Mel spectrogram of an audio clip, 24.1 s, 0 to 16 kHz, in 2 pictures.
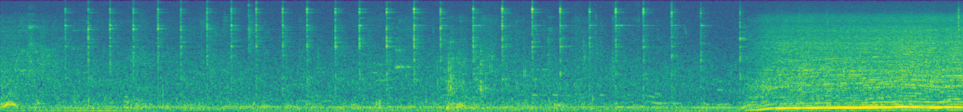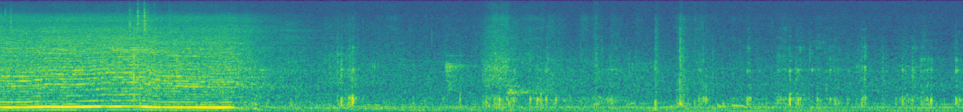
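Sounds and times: small motor whirring: 9.3s - 15.9s.

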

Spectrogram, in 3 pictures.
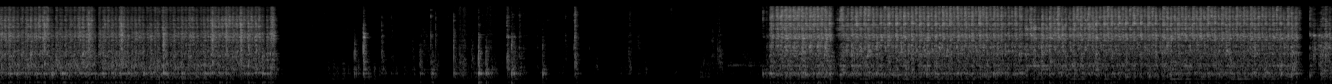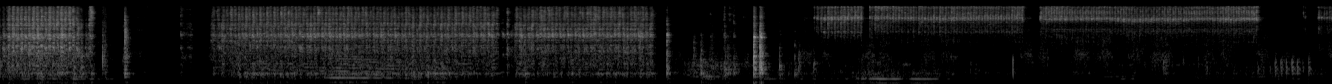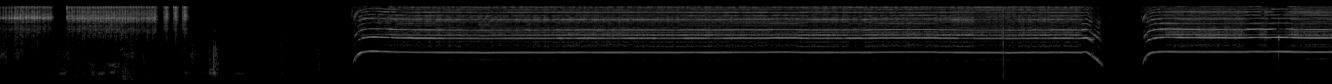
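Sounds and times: rotary tool grinding whine: 15.4s - 19.9s.

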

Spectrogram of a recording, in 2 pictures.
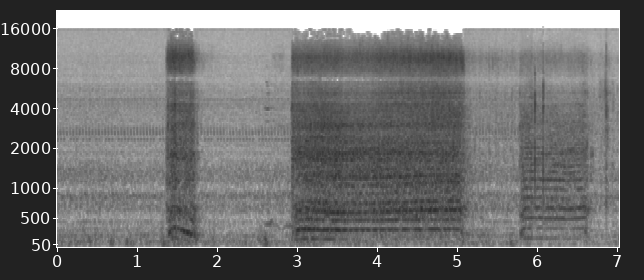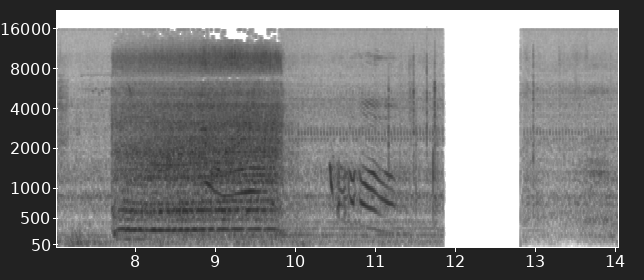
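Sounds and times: toy speedboat motor whining: 1.4s - 1.8s, 2.6s - 11.3s
water spray hissing: 2.8s - 10.0s.

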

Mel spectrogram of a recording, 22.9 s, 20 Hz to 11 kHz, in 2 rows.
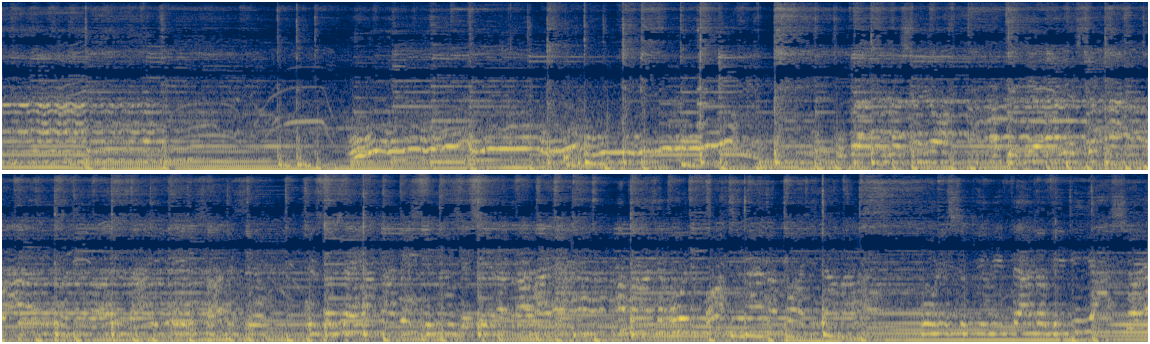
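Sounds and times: bass: 0.0s - 22.9s
drums: 0.0s - 22.9s
electric guitar: 0.0s - 22.9s.

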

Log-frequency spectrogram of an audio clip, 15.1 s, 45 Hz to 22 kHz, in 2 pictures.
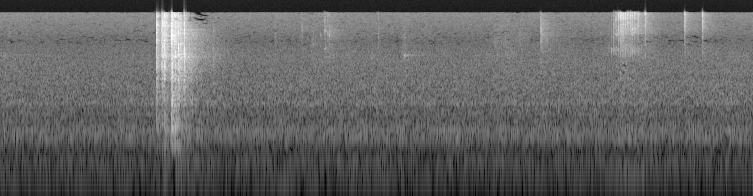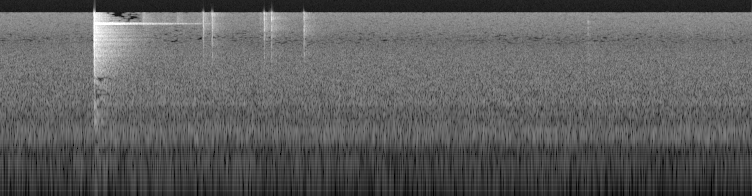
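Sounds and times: steady low hum: 0.0s - 15.0s
sharp metallic clink: 8.5s - 9.5s.

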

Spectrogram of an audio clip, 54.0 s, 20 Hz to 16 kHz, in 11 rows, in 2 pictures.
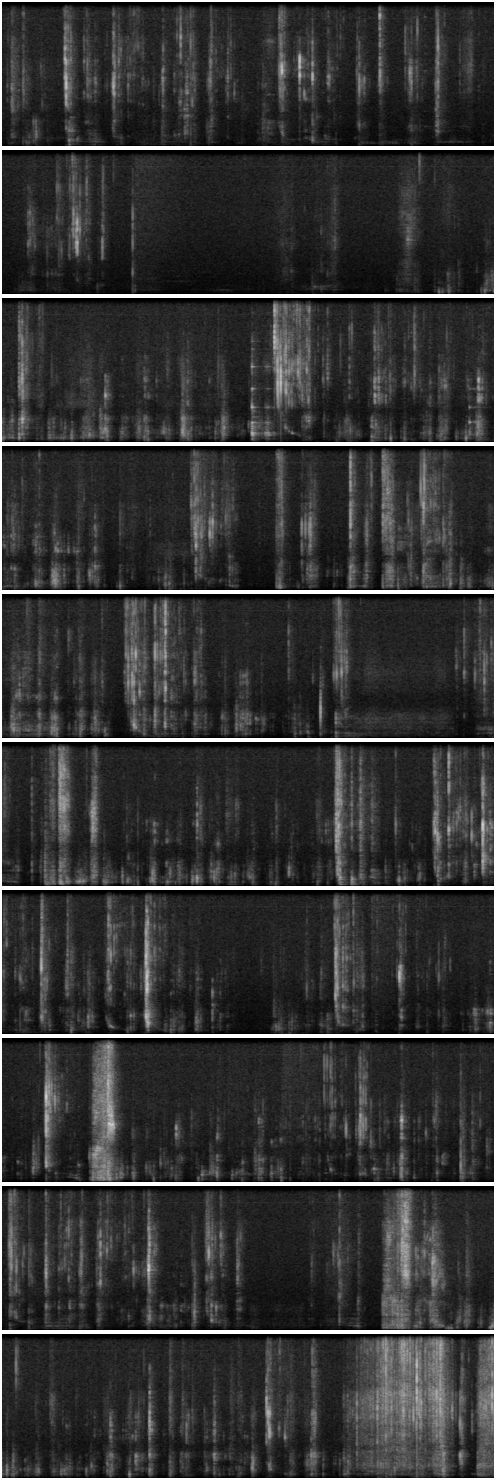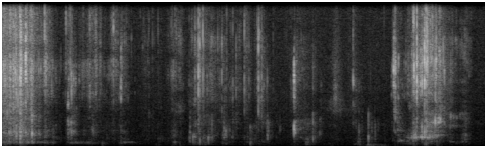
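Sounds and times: person chewing: 0.0s - 6.0s, 7.9s - 23.2s, 24.3s - 54.0s.

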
